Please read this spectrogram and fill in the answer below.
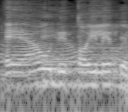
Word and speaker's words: eau de toilette: Eau de Toilette, pernah lihat? Nanti kalau besok-besok main ke mall, lihat-lihat aja kan, nggak bayar ya. Sama banget sih Ustaz. Eau de Toilette artinya adalah eau de toilet bacanya.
